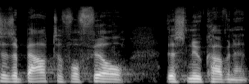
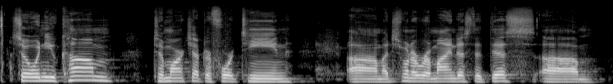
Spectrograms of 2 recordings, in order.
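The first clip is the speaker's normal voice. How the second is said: ordinary talk, nothing marked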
